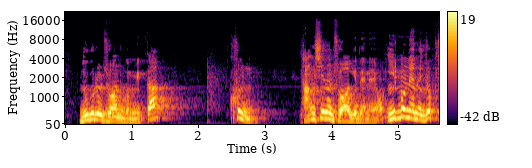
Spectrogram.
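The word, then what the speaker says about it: คุณ: 그래서 발음은 쿤, 당신, 첩, 좋아하다, 매우, 고양이.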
